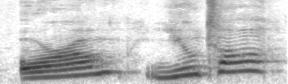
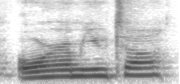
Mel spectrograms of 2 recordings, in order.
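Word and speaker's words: Orem: say this city properly Orum Utah o r m Orum Utah Orum welcome orm orm number one that's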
